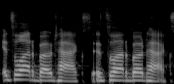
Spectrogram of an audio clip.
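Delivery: normal talking voice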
